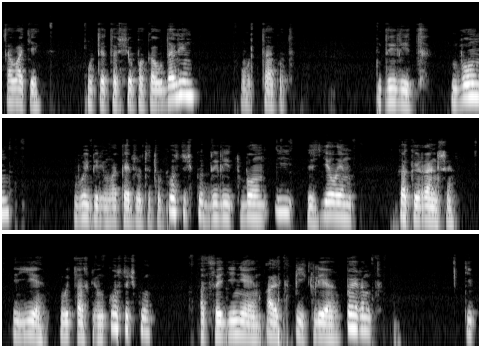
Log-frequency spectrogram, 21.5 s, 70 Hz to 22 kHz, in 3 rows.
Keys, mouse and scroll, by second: 0.1 click, 2.0 shift+click, 5.8 Delete, 8.9 shift+click, 10.4 Delete, 12.6 click, 14.8 e, 17.3 click, 18.7 alt+p.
